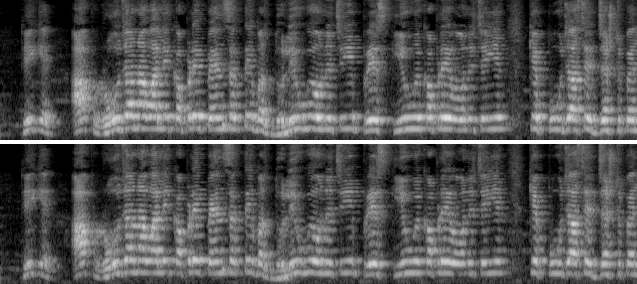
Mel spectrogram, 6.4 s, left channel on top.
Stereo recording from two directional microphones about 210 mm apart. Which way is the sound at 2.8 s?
15° left (ahead or behind).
